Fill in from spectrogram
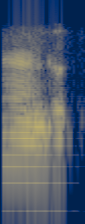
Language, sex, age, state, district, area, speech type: Maithili, female, 60+, Bihar, Sitamarhi, rural, conversation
